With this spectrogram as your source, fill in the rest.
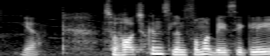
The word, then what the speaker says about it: Hodgkin's: We pronounce it all right. It's it's Hodkins.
